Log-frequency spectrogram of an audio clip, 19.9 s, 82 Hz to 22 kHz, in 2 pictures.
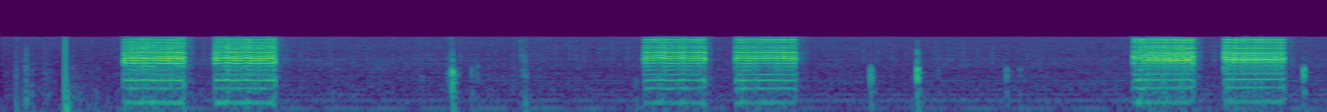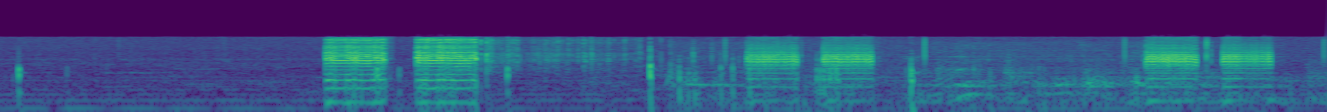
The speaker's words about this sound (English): When you're using vibrator ringing tones, on most exchanges, a buzzer relay tuned to around 133 Hz is used, and here are three examples. Post Office UAX-12, a manual exchange, and another PAX.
